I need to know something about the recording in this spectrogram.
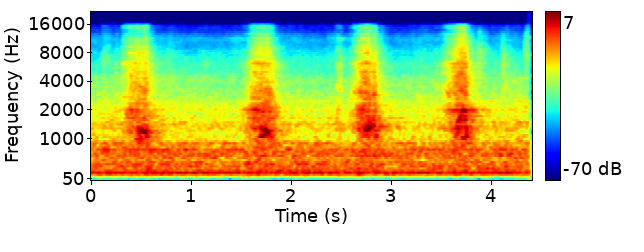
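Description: Small steel palette knife scraping oil paint across canvas in four short strokes, about one a second.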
